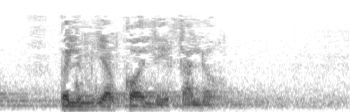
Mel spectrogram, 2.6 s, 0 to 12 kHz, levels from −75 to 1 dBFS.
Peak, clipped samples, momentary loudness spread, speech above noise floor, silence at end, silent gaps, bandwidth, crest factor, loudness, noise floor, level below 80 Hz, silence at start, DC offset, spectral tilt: -6 dBFS; under 0.1%; 19 LU; 26 dB; 0.15 s; none; 7.8 kHz; 20 dB; -25 LUFS; -49 dBFS; -66 dBFS; 0 s; under 0.1%; -6 dB/octave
